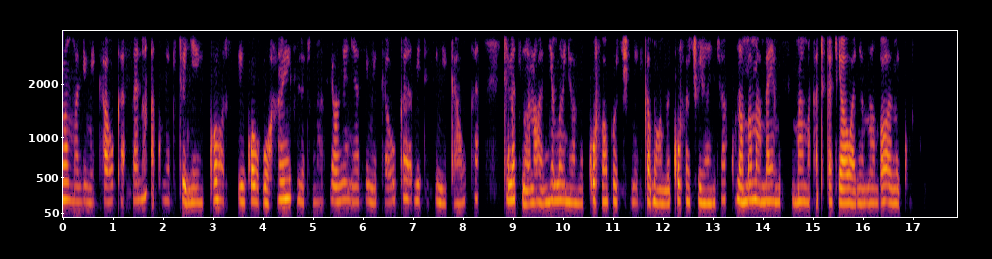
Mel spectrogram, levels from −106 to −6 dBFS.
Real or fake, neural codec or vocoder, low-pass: fake; codec, 16 kHz in and 24 kHz out, 2.2 kbps, FireRedTTS-2 codec; 3.6 kHz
